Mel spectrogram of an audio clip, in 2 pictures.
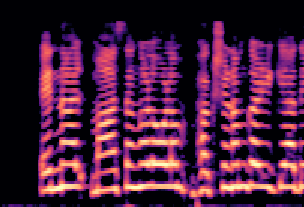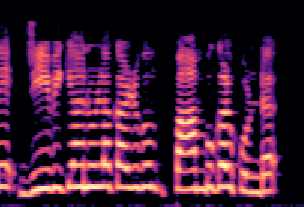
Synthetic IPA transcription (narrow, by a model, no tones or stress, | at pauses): e̞nːaːlmaːsɐŋːɐɭo̞ːɭɐmbʱɐkʂɐɳɐmkɐɻikʲːaːðe̞d͡ʑiːʋikʲːaːnuɭːɐkɐɻiʋumpaːmbuɣɐɭkuɳɖɨ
